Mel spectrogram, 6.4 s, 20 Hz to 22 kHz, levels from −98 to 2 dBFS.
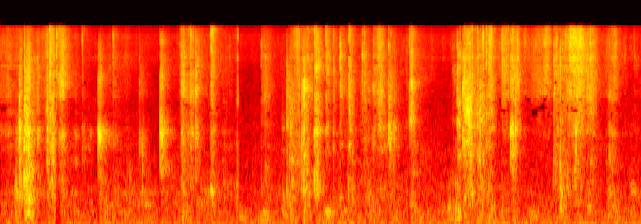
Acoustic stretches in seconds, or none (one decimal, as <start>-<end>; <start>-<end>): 0.0-6.4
